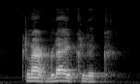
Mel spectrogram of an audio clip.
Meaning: obvious, evident
- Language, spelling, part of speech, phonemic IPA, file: Dutch, klaarblijkelijk, adjective, /ˌklaːrˈblɛi̯kələk/, Nl-klaarblijkelijk.ogg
